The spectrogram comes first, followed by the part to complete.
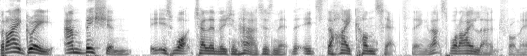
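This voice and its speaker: On a very clean recording with a silent background, a man speaks at a moderate pace with hardly any pauses, his medium-pitched voice showing vocal fry. His pitch swings very widely and his loudness varies greatly. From Lincolnshire, England. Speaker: tech TV presenter and podcast host. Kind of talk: casual chat.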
